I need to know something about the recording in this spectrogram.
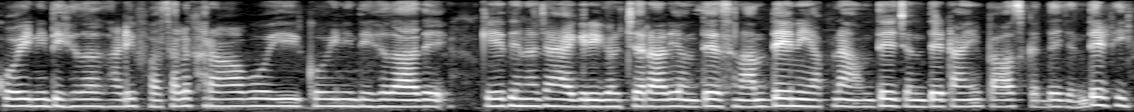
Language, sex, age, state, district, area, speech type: Dogri, female, 30-45, Jammu and Kashmir, Reasi, rural, spontaneous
